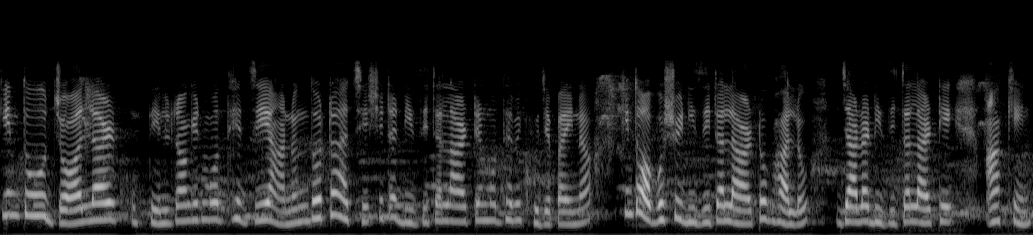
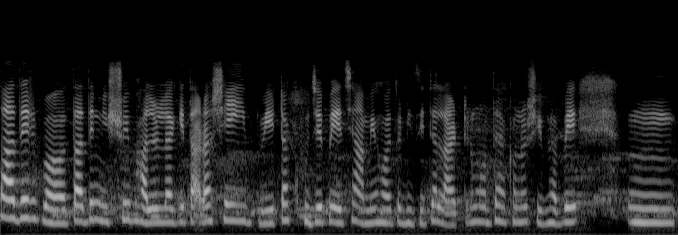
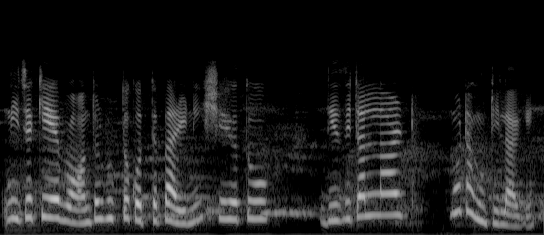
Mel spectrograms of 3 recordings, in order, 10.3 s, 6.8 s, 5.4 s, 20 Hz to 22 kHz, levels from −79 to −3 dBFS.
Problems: constant background noise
